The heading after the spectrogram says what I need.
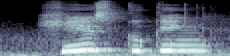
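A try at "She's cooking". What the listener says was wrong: She is cooking. She is को she's बोलना है. She is cooking.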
